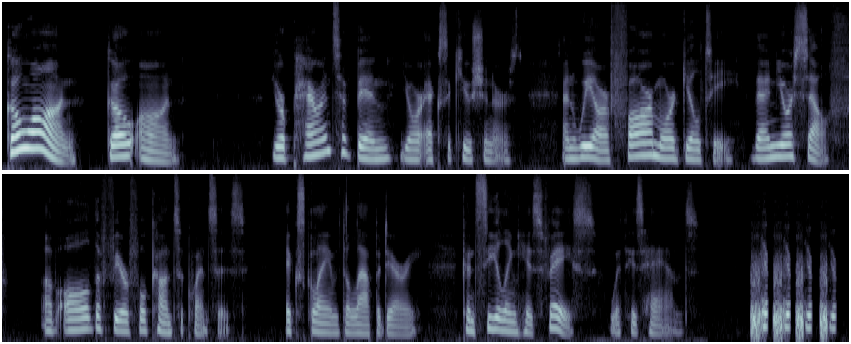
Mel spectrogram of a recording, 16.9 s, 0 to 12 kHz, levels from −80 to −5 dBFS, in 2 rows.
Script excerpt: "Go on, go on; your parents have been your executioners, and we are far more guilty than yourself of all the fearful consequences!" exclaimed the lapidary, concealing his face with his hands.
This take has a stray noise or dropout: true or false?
true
